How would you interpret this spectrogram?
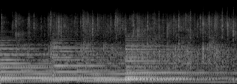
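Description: A church audience applauds for the Lord, steadily, a dense crackle of clapping with no clear gaps, while sustained keyboard-like tones hold underneath; the applause swells slightly partway through.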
